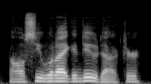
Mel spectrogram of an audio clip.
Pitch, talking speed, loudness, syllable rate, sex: 130 Hz, 275 wpm, -15 LUFS, 6.4 syllables/s, male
